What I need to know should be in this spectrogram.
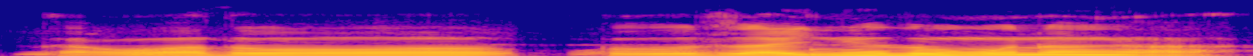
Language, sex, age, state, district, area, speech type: Bodo, male, 60+, Assam, Udalguri, rural, spontaneous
